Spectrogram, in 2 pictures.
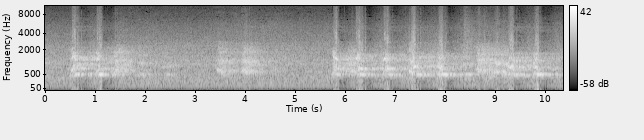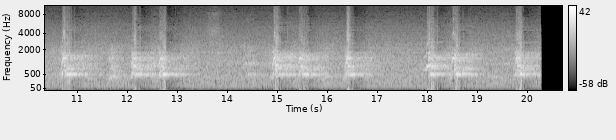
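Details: Dog barking, recorded on 29 June 2019: loud, harmonic barks in quick bursts of two to five, repeated throughout with brief pauses, over a steady low hum.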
